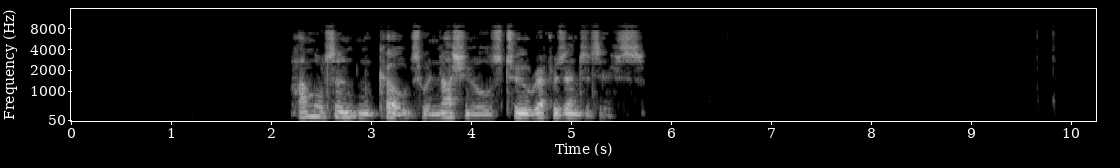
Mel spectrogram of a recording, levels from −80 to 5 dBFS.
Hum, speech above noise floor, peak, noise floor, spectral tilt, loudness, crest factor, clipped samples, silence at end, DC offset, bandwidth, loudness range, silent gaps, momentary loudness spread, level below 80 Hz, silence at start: none; over 66 dB; -8 dBFS; under -90 dBFS; -3.5 dB/octave; -24 LUFS; 20 dB; under 0.1%; 4.5 s; under 0.1%; 9.6 kHz; 9 LU; none; 7 LU; -76 dBFS; 2.2 s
